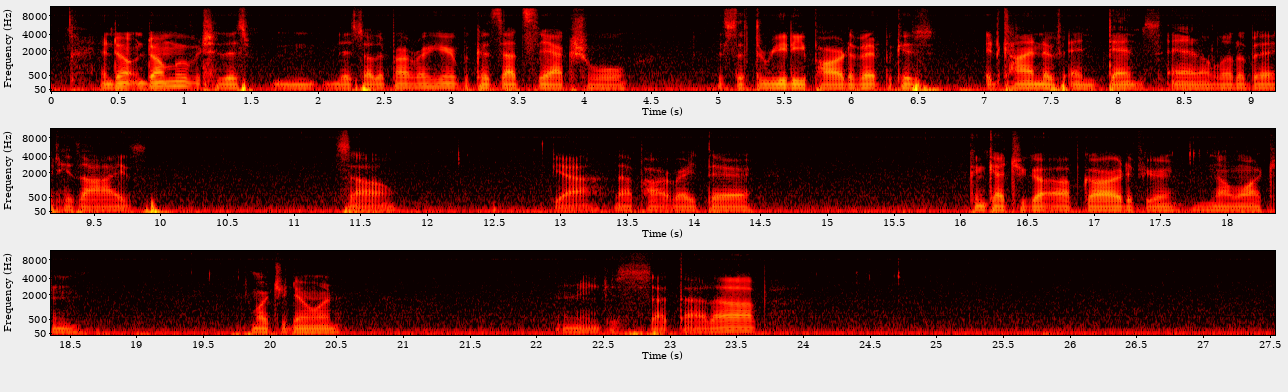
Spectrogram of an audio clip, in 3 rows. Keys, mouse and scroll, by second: 12.5 g, 18.1 g, 24.9 g.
